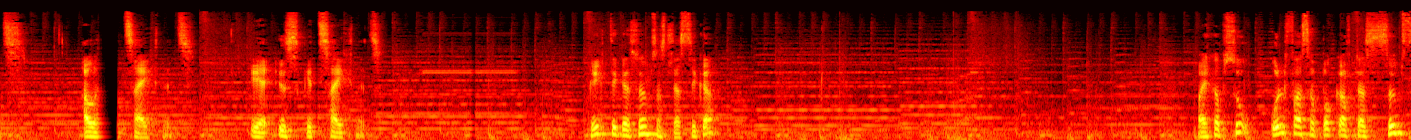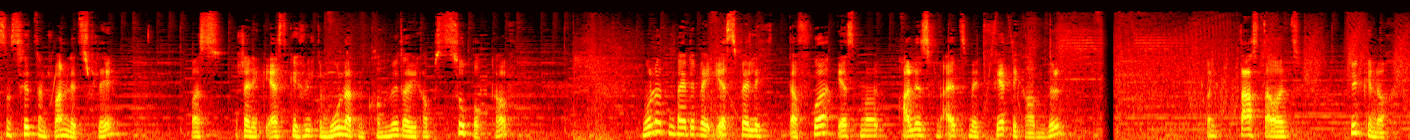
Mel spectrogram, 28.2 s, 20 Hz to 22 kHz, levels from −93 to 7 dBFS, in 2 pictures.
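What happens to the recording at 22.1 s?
Nothing goes wrong at 22.1 s; the audio carries on intact through that moment.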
